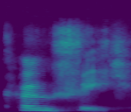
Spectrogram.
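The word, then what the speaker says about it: Ko-fi: I think it's pronounced Kofi. I started a Kofi. I think it's meant to be a play on the words no fee, but also coffee. And it's like buy me a coffee.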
